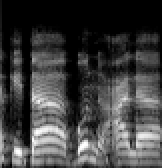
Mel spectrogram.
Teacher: اب تنوین کے بعد عین آ گیا تو غنہ الاؤ نہیں ہوگا۔ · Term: اظہار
